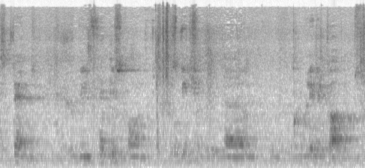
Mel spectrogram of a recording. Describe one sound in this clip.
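A man speaks calmly over a video call, heard through loudspeakers in a large room.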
